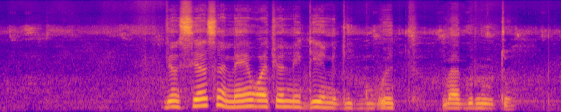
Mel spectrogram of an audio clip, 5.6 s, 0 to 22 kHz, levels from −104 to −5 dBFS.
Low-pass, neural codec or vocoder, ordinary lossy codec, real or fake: none; codec, 44.1 kHz, 3.4 kbps, Pupu-Codec; none; fake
